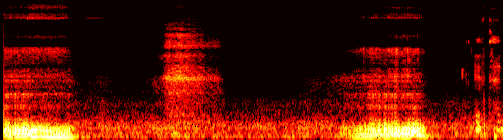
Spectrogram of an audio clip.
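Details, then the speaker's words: Baby's loud, deep rattling snores on each breath in, about two every six seconds, with quiet breathing between, while the father talks to the baby; snoring. "snoring keeping you awake, baby? Is Daddy's snoring keeping you awake? It's very loud, isn't it? It's a bit loud, isn't it?"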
